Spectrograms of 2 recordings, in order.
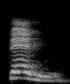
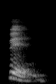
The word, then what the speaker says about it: thin: but that's wrong okay you put it in between your teeth so that you can say thin okay got it the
